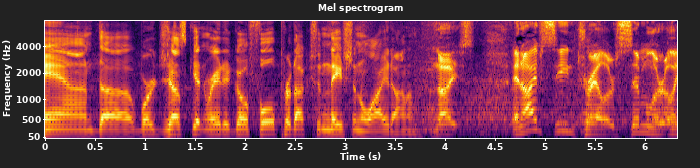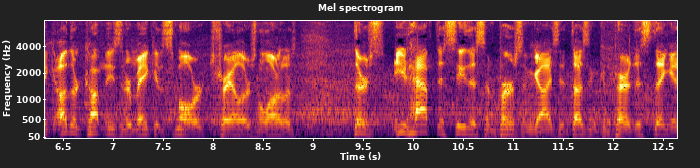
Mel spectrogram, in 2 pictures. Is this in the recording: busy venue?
yes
